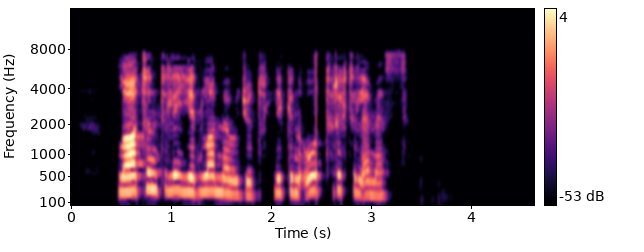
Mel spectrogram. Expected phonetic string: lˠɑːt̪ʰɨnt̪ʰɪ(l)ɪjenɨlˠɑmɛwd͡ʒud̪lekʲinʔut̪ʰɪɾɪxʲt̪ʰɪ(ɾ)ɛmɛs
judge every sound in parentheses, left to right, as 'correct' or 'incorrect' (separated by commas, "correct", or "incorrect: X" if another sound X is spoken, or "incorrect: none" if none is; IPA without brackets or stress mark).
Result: correct, incorrect: l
